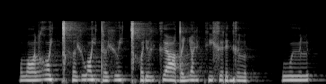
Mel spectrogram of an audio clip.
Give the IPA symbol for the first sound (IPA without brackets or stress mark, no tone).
β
